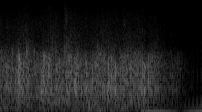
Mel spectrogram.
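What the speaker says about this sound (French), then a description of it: "nous allons acclamer" A church congregation applauds to welcome the pastor, dense steady clapping from many hands filling the room, fading out near the end.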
